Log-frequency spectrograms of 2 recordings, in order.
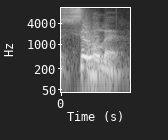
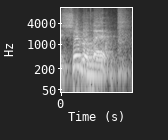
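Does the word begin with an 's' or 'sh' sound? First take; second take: s; sh. First: The word begins with an 's' sound. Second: The word begins with a 'sh' sound. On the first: The speaker is from that tribe. The speaker calls it wrong. "he said Sibboleth. Same word, different pronunciation" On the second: The speaker is not from that tribe. The speaker calls it right. "instead of saying Shibboleth"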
